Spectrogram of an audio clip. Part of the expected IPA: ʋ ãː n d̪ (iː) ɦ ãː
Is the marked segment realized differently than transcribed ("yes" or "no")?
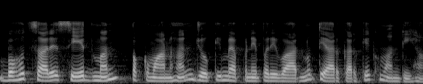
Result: no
